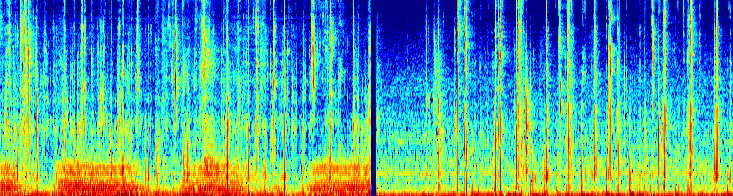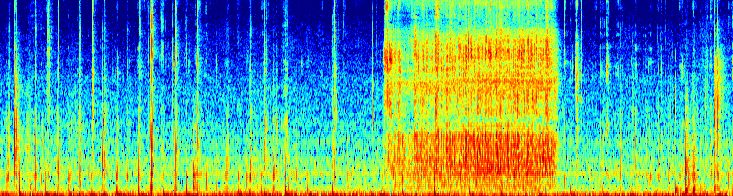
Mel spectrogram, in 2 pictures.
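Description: Close-miked eating sounds: candy being bitten and chewed, with many sharp crisp crunches. Near the end comes a few seconds of steady rustling noise.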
